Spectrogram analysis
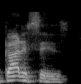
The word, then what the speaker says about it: goddesses: uh goddess is Right goddesses right a lot of students fail to add that extra syllable it's important when you pluralize uh words that end in that same with um some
